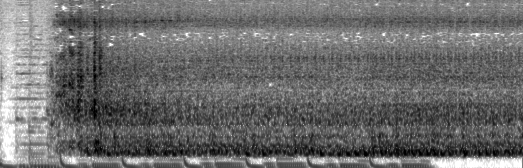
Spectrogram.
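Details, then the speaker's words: Bored-up Yamaha NMAX scooter fires up and settles into a smooth, even idle with no knocking or rattling, after the cause of its rough, noisy CVT sound was found and fixed. "Nah, suaranya halus. nggak berisik kayak tadi ya."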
